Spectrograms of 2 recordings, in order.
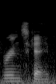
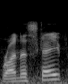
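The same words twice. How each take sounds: First: The word is split as rune plus scape. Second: The word is split as run plus escape. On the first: The speaker calls it wrong. "you're pronouncing it wrong" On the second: The speaker calls it right. "It's amazing"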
